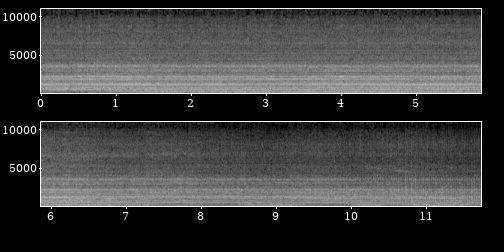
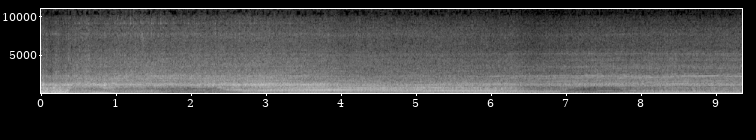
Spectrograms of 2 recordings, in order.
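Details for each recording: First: Rebuilt hardwood floor edge sander's motor, wires zip-tied clear of the armature, gives a steady, even drone with no rattle or knocking, easing slightly in level partway; normal running. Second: Rebuilt hardwood floor edge sander, hotwired on the bench before gear rework: loud motor roar with a pitched whine drifting up and down; gear noise under power, not as bad as expected, gear suspected.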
